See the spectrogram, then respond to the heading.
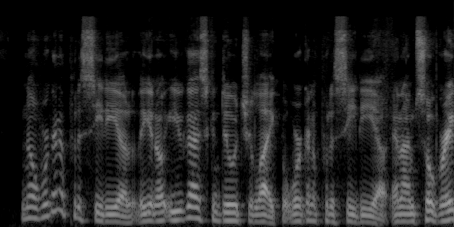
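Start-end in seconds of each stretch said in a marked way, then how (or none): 0.2-3.9 hushed, very quiet, calm voice. Picturing a company's reply about releasing a CD, imitating someone saying it very quietly. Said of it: "I could just picture it very quietly saying".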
